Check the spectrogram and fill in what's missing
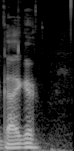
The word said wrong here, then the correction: Giger: Fun fact. It's actually pronounced Giger.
